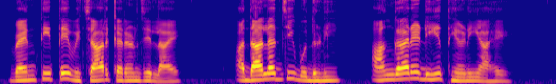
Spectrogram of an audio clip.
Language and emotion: Sindhi, neutral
